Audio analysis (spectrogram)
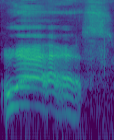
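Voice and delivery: high, delighted cry; joyful witch. Acted. Witch delighted with her new broom, high joyful cry. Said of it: "cried the witch".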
